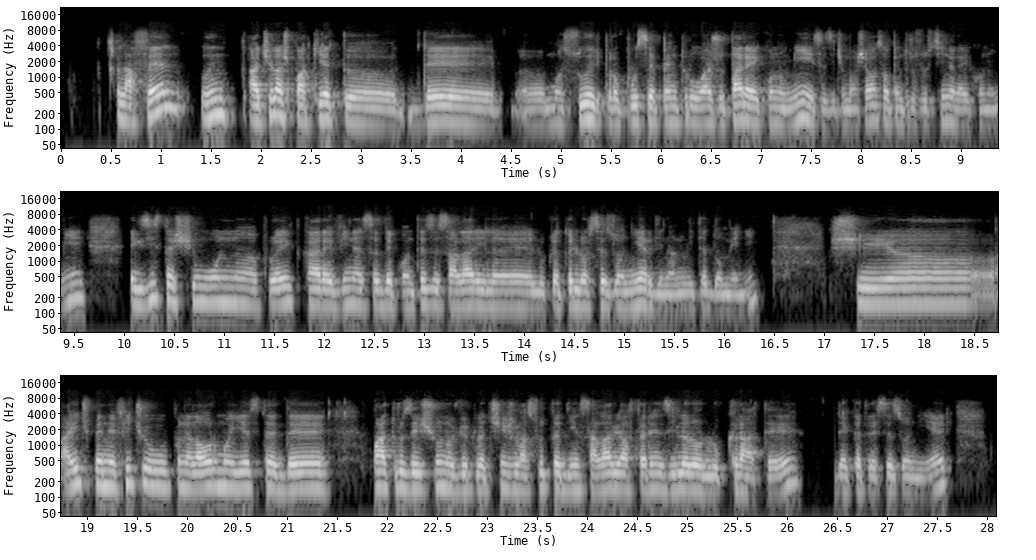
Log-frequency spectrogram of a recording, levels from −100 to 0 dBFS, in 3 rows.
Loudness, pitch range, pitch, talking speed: -26 LUFS, 130-155 Hz, 140 Hz, 105 wpm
